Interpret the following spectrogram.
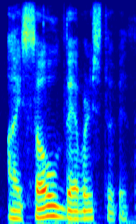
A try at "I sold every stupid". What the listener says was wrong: Good. All right, nice job.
